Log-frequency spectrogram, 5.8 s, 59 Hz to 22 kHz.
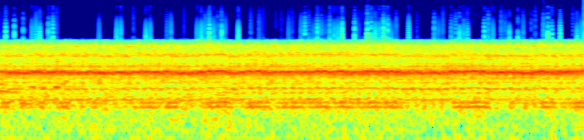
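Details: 1999 Yamaha YZF-R6 at steady idle: rough, uneven knock roughly four a second over the engine hum; owner unsure what to check or replace; engine knocking, cause undetermined.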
